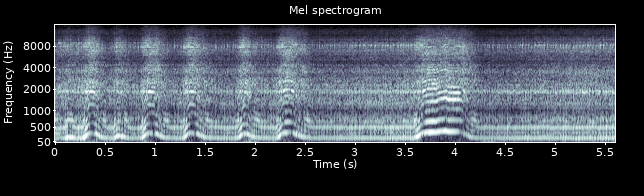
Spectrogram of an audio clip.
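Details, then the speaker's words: Rebuilt 2002 Team Associated NTC3 nitro RC car after leaning low-end needle and lowering idle: quick sharp blips drop straight back to steady high idle that never changes, no two-stage; low end still slightly rich. "idle never changes idle never changes an idle solid no two stage staying tight it's a beautiful thing guys"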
